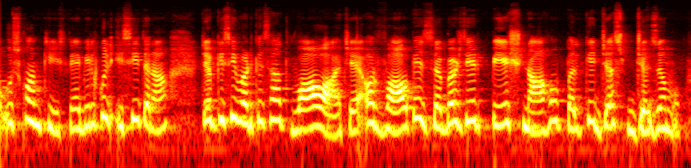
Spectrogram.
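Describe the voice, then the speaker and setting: A young woman patiently explaining tajweed pronunciation and reciting slow examples as a Quran recitation teacher. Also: high-pitched. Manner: patient and explanatory, often checks in with "okay".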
